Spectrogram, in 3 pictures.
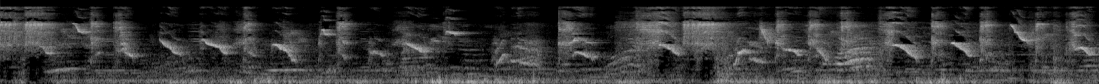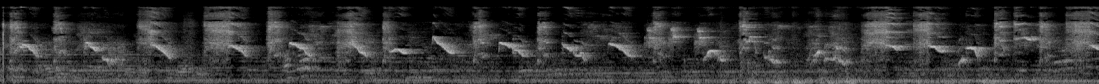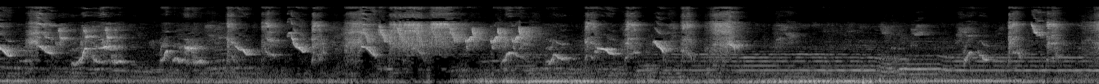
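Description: Caged male samyong songbird singing in full voice: an unbroken run of short, sharp downward-sweeping notes, several a second, with brief pauses twice.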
